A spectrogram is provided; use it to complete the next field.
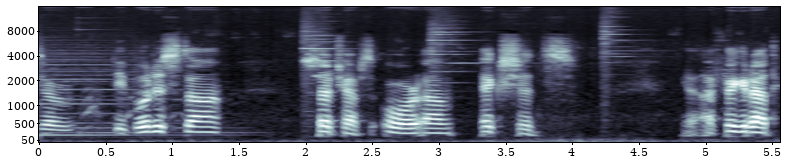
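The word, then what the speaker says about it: Ikhshid: These are the Buddhist satraps, or Ekshids. Yeah, I figured out the correct pronunciation in the Sogdian language. It's Ekshid. The spelling of I-K-H, you pronounce it like a letter S. No, excuse me, X.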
